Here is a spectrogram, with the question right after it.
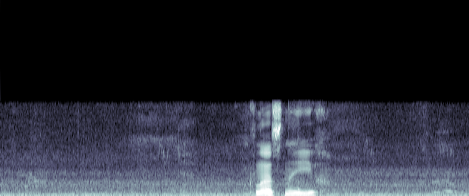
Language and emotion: Russian, neutral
